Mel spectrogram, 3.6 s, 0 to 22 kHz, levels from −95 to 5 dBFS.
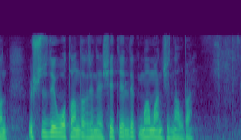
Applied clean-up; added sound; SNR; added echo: none; none; none; none.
